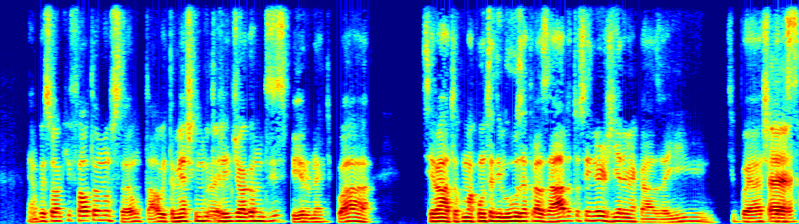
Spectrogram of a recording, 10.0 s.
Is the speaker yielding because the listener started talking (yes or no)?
no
